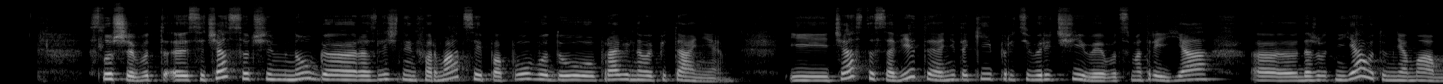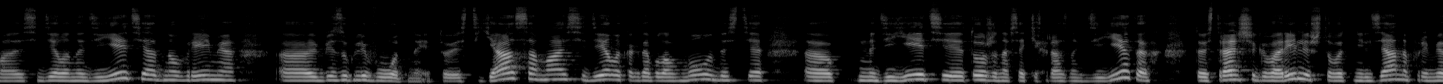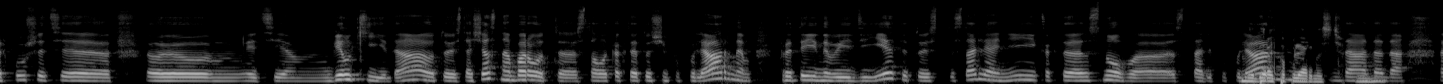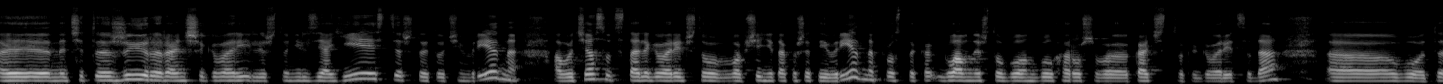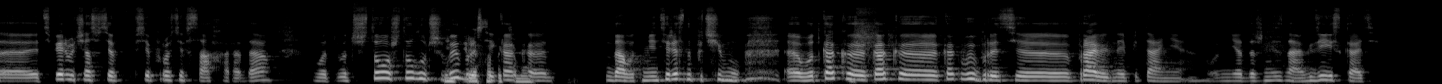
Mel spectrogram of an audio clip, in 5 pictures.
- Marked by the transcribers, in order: tapping; other background noise; other noise
- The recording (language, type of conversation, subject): Russian, advice, Почему меня тревожит путаница из-за противоречивых советов по питанию?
